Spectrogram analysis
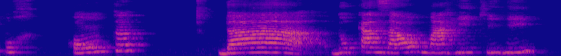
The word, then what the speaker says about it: Curie: É, na verdade, se escreve Curie, né? Curie. Mas, como é em francês, se pronuncia Curie.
